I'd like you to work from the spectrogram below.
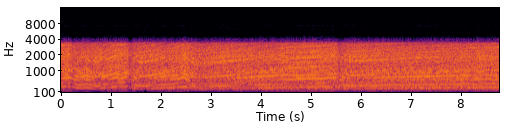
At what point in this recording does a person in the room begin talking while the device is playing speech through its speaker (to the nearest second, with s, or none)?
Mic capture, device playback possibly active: none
